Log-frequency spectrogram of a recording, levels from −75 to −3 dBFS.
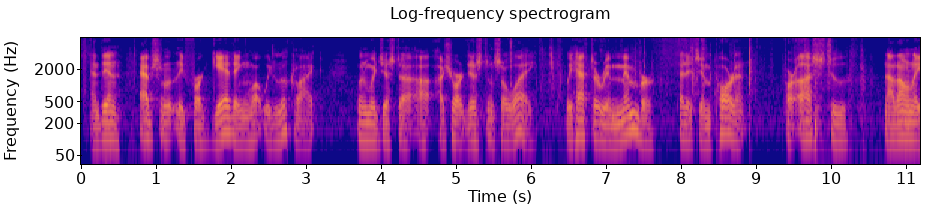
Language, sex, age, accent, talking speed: English, male, 60-79, American, 150 wpm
